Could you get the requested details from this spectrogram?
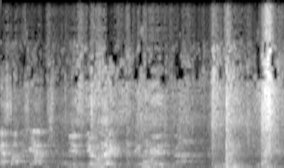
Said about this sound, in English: Give us some sound on this, please, Brian. My God, Sean Strickland batters in here. Jesus.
